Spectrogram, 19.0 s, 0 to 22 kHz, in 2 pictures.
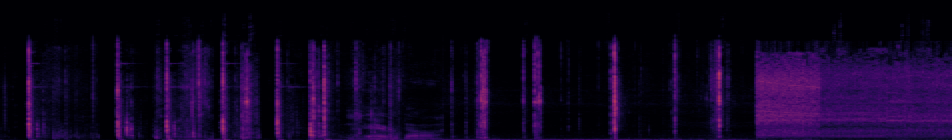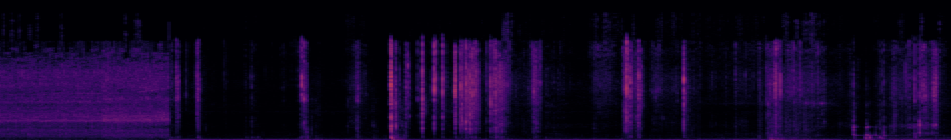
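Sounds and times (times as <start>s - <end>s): low steady hum: 11.2s - 19.0s.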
